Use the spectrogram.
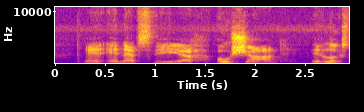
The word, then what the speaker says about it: Wouxun: help people program and and that's the uh ocean it looks like it's called waon but it's actually pronounced ocean and this is the kg uv2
